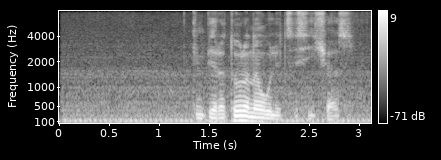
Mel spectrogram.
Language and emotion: Russian, neutral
